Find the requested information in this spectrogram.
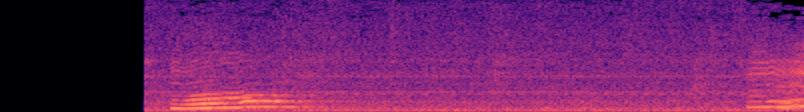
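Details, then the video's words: A talking parrot gives a short rising, voice-like cry, almost a meow, then begins another at the end over steady background hiss. "Talking Parrot"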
